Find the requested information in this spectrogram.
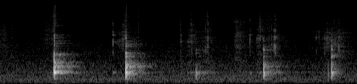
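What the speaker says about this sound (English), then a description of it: "So I have English cucumbers here, which I'm just going to roughly chop" A knife roughly chopping English cucumbers on a cutting board set on a towel: five distinct, well-spaced thuds with brief ringing, close and clear, with no talking.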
